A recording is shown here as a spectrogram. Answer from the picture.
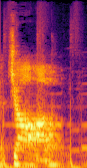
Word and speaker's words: job: So we kind of try to pronounce it the same way as in English. A job, just make that O a little bit instead. Un job.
